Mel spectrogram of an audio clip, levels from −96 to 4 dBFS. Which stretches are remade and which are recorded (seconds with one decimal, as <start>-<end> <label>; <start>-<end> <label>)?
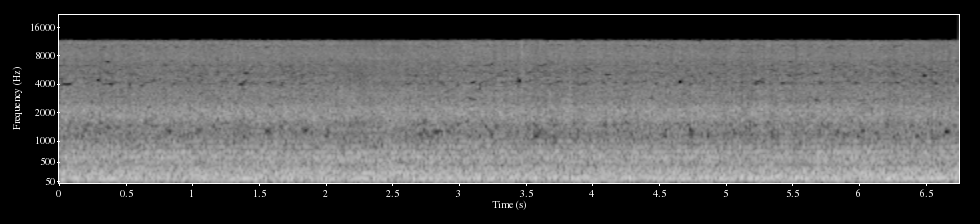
0.0-2.1 recorded; 2.1-2.6 remade; 2.6-6.8 recorded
